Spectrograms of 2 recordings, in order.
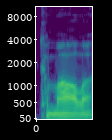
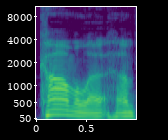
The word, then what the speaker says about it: Kamala: with I know that Trump calls her Kamala on purpose, but Kamala, I'm thinking that's the proper way to pronounce her name.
